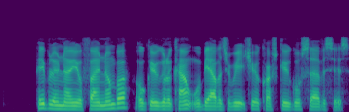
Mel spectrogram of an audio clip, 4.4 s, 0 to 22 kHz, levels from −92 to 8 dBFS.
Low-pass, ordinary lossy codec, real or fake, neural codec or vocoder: 5.4 kHz; none; real; none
